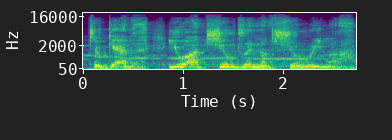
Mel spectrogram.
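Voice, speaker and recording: An actor playing a proud, ancient emperor in a fantasy game, speaking in grand, formal, commanding declamation. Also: male voice, medium pitch, very animated, moderate pace, lightly acted. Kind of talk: theatrical fantasy game voice acting. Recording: music behind the voice.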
